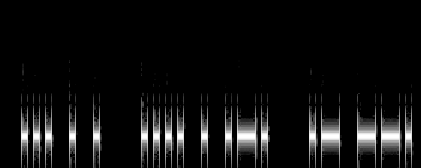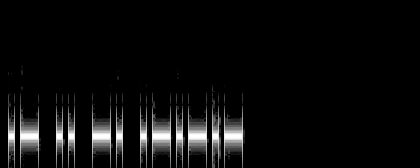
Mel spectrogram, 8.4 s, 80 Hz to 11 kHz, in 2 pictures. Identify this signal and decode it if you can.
Morse code, heard as a keyed tone, about 20 wpm, 700 Hz. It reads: SEE HER AGAIN.
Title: Sentences from Top 1000 Words - Review Part 3 - 20wpm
